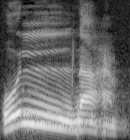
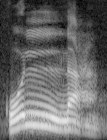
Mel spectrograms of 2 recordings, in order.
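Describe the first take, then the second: The two takes are said the same way.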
